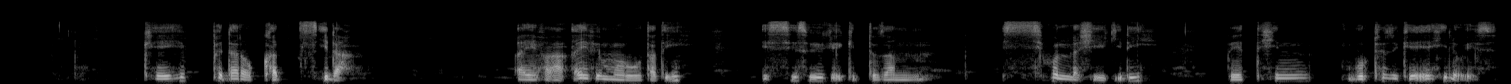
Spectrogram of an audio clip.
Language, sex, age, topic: Gamo, female, 18-24, agriculture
